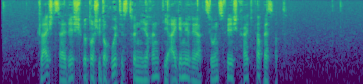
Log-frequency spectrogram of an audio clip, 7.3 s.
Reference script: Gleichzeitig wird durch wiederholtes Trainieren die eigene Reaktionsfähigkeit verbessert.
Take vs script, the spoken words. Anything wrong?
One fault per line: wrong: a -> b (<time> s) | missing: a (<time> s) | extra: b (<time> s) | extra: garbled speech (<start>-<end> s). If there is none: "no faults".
no faults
